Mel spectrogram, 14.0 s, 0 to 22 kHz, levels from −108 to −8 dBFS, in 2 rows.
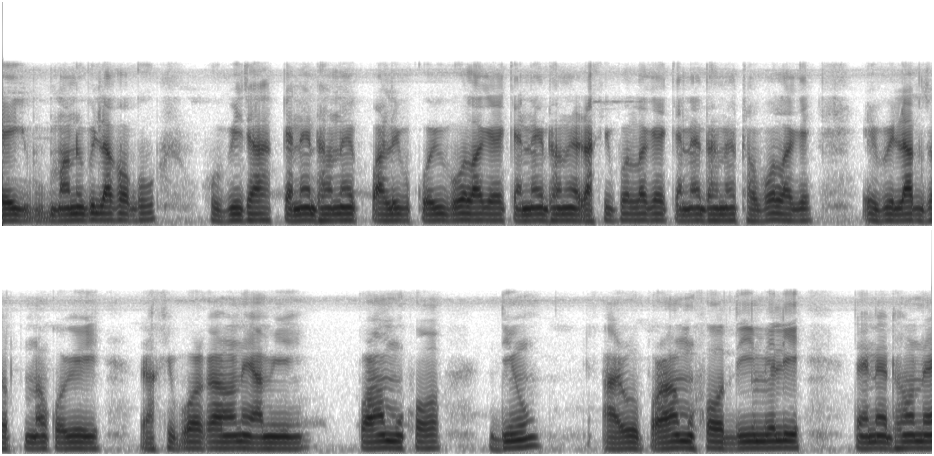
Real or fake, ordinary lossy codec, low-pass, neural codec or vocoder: real; none; 7.2 kHz; none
